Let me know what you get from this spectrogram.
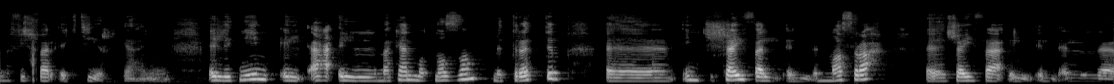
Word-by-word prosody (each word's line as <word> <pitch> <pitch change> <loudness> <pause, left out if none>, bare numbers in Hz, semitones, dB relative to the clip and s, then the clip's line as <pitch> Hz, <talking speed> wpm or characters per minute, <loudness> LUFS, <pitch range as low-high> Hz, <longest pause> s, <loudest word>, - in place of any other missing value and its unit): ما 180 -2 -18
فيش 180 +1 -12
فرق 165 -1 -2
كتير، - - -10 0.2
يعني - - -15 0.4
الاتنين 205 +6 +3 0.2
ال 180 -1 -3
اع 185 0 +2
المكان 170 +3 0
متنظَّم، 190 +7 -1 0.2
مترتِّب 195 - 0 0.5
آآ 155 0 -2
أنتِ 200 -1 -4
شايفة 215 -2 +6
ال 170 -1 -5
ال 145 - -12
المسرح، 205 +8 +1 0.4
آآ - - -3
شايفة 170 0 +2
ال 285 -2 -9
ال 255 - -14
ال 145 -2 -6
180 Hz, 120 wpm, -25 LUFS, 165-205 Hz, 0.5 s, شايفة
